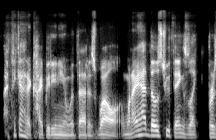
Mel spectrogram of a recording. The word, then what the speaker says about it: caipirinha: When I had that, and I think I had a caipirinha with that as well.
